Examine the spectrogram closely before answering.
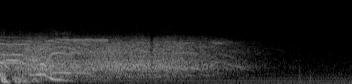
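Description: A stadium crowd cheers.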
